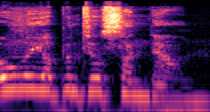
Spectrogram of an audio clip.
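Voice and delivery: terse put-on voice. Imitating an actor's short lines from a movie: Stephen Lang impression. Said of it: "pretty close to what he sounds like".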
